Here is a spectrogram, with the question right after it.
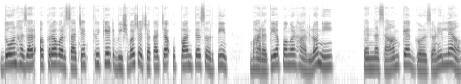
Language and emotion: Goan Konkani, sad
